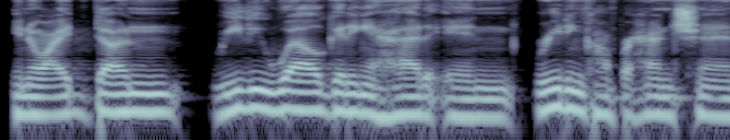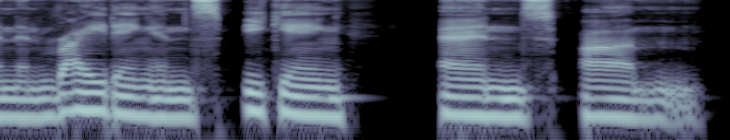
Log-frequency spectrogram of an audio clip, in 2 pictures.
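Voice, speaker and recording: In a deep, slightly mellow voice, a young Spanish-speaking veteran shares his story as a guest on an interview. He comes across as earnest and meandering, his speech heavy with fillers such as "um" and "you know."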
